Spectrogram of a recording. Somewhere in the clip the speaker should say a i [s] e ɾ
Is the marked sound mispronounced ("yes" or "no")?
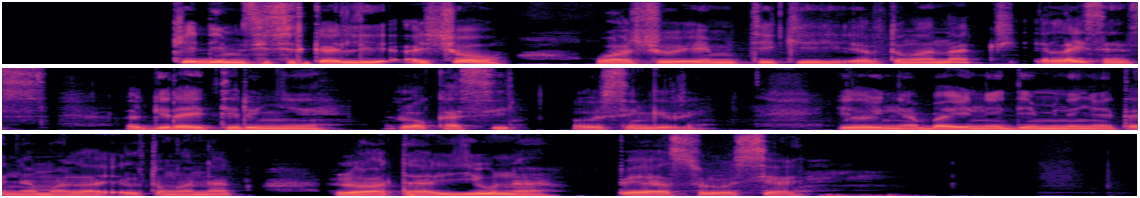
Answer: yes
